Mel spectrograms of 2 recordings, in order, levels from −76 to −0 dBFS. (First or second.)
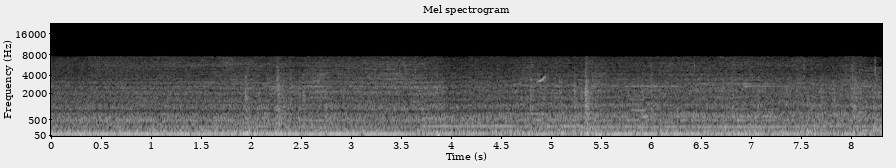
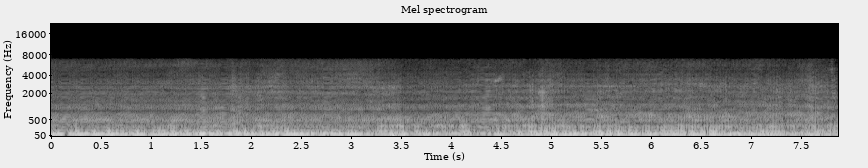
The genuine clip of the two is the first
